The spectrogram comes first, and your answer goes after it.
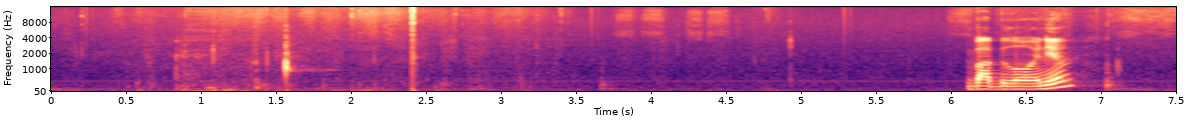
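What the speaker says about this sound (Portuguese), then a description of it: "Eu vou tentar desenhar aqui." Marker strokes scratching on a board while a diagram is drawn to illustrate a prophecy. The scattered short scrapes and taps are interrupted by someone speaking.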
